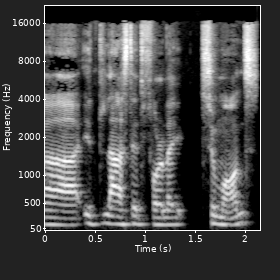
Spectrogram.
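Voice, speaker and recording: A man talks at a fairly slow pace in a Spanish accent. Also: very clean recording, silent background. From Spain. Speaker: startup founder. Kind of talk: casual interview conversation.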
